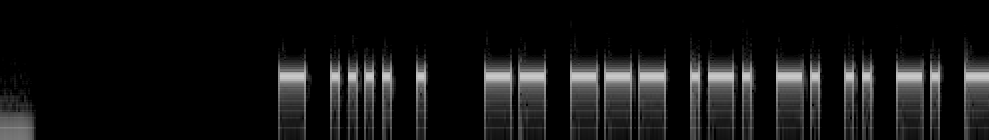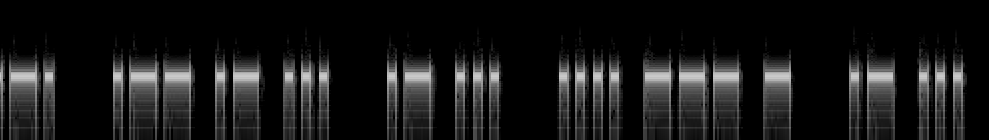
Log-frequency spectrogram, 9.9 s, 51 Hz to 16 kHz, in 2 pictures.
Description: Morse code, heard as a keyed tone, about 28 wpm, 700 Hz. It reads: THE MORNING WAS AS HOT AS
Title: Sentences from Top 1000 Words - Review Part 3 - 28wpm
